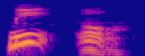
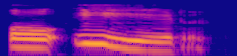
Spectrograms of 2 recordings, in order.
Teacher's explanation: la vocal que suena más es la i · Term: hiato acentual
